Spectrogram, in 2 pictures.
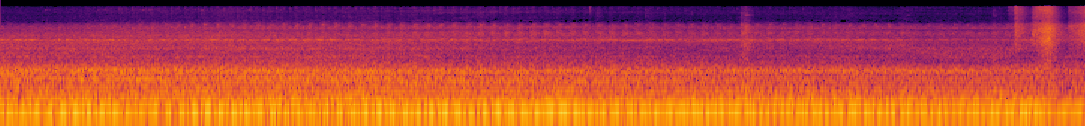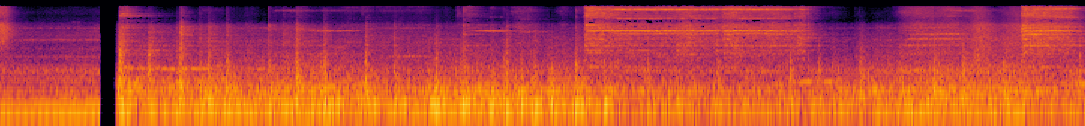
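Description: Diesel locomotive engine running with a low, throbbing drone as the train moves slowly beside it. In the second half a passenger train rolls along a platform with wheel noise, and steady high-pitched wheel and brake squeal sets in about two-thirds of the way through.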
